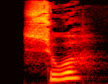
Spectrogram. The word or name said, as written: sur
